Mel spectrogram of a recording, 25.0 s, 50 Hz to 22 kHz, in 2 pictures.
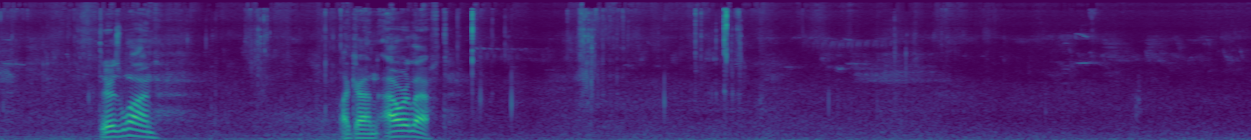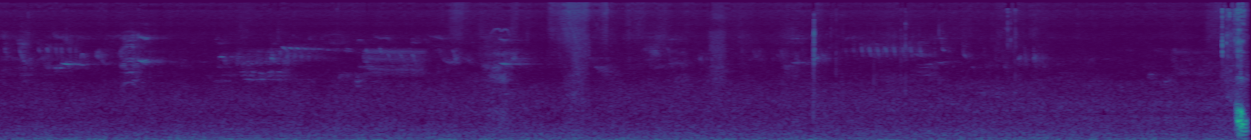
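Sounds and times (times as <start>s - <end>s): steady low rumble: 0.0s - 12.7s
bird chirps: 10.3s - 17.8s.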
